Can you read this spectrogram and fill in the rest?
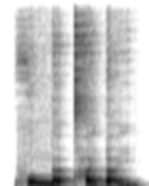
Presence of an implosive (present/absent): present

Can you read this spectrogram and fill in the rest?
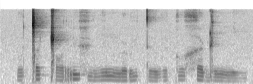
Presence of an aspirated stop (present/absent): absent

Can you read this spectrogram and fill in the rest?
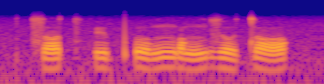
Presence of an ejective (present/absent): present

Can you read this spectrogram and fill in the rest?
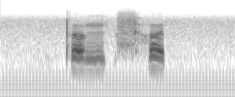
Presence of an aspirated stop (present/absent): present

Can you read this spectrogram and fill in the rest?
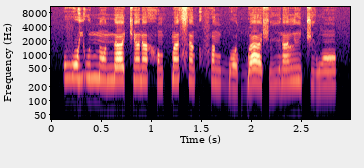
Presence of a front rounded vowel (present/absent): absent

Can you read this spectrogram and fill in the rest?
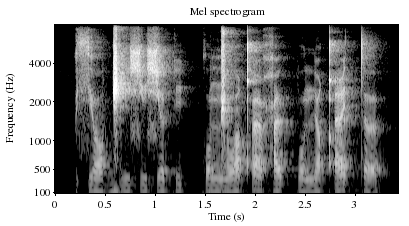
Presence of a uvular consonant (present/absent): present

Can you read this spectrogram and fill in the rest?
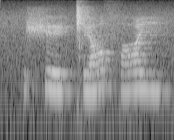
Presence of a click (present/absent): present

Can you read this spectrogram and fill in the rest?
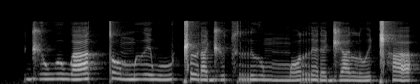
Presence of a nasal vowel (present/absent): absent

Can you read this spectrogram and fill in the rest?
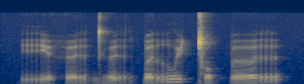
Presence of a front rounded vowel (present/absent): present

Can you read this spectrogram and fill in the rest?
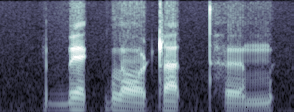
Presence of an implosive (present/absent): present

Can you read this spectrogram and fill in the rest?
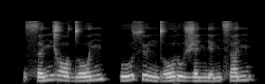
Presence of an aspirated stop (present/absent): absent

